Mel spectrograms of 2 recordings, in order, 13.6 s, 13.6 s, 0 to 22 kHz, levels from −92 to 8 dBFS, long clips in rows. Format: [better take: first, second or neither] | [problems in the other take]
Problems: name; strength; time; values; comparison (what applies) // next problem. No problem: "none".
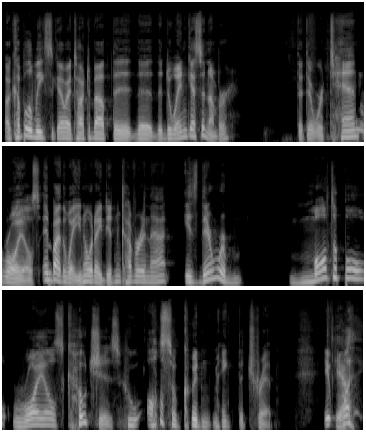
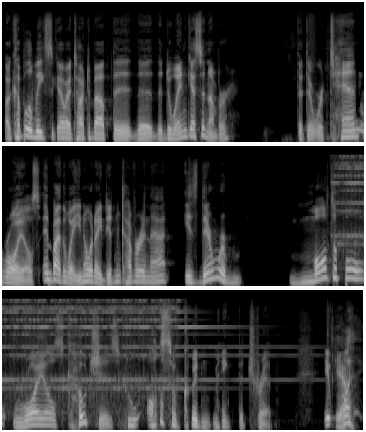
first | phone ringing; noticeable; from 8.5 to 12 s; peak 7 dB below the speech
